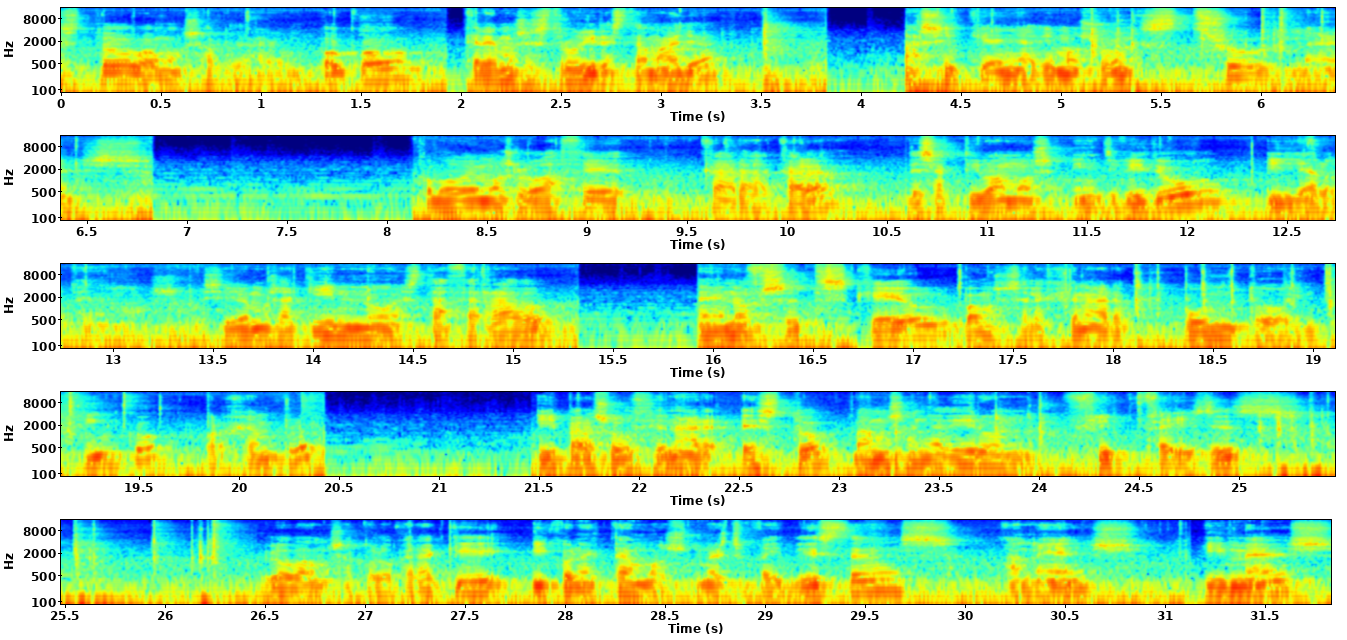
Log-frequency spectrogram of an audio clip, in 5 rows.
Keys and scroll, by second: 4.3 ctrl+shift+a, 4.5-6.1 typing, 6.4 Return, 18.6-20.3 typing, 23.7 ctrl+shift+a, 24.8-25.9 typing, 26.1 Return.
